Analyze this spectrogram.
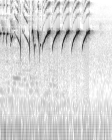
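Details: European goldfinch mule (hybrid) training song phrase: a quick tangle of twitters, then a series of about six arched, rising-and-falling whistled notes at a steady pace, ending abruptly.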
